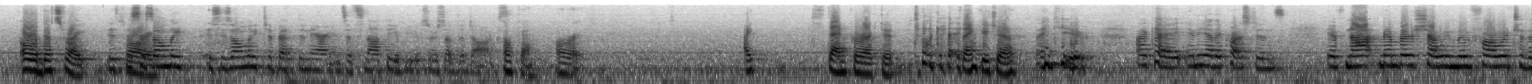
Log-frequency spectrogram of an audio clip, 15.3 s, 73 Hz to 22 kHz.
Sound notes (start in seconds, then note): 9.1 chuckles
